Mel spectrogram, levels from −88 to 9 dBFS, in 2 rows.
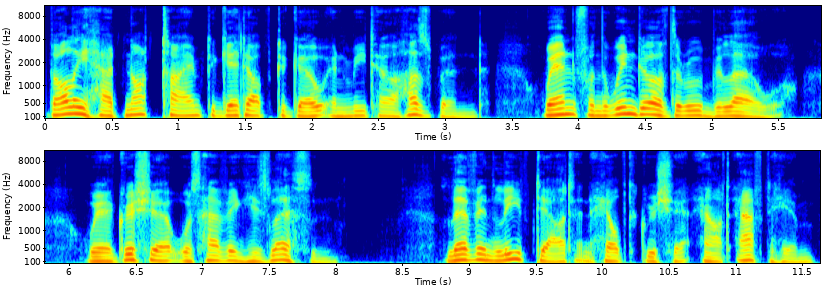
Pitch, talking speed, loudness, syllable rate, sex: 130 Hz, 185 wpm, -17 LUFS, 5.0 syllables/s, male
